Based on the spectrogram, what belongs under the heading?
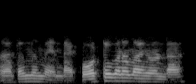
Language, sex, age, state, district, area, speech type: Malayalam, male, 18-30, Kerala, Kollam, rural, conversation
